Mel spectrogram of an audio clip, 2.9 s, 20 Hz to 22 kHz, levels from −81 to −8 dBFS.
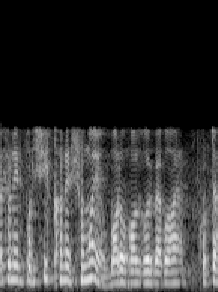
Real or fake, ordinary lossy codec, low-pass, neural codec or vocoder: fake; none; 3.6 kHz; codec, 44.1 kHz, 7.8 kbps, Pupu-Codec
